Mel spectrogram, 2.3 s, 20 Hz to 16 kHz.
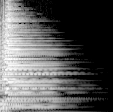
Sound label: F sharp Major 7th Suspended 2nd Suspended 4th, G sharp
